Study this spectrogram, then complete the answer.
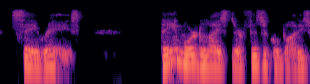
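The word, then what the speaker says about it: Seres: The Say Rays, S-E-R-E-S, pronounced Say Rays as if it was spelled S-A-Y hyphen R-A-Y-S, Say Rays.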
